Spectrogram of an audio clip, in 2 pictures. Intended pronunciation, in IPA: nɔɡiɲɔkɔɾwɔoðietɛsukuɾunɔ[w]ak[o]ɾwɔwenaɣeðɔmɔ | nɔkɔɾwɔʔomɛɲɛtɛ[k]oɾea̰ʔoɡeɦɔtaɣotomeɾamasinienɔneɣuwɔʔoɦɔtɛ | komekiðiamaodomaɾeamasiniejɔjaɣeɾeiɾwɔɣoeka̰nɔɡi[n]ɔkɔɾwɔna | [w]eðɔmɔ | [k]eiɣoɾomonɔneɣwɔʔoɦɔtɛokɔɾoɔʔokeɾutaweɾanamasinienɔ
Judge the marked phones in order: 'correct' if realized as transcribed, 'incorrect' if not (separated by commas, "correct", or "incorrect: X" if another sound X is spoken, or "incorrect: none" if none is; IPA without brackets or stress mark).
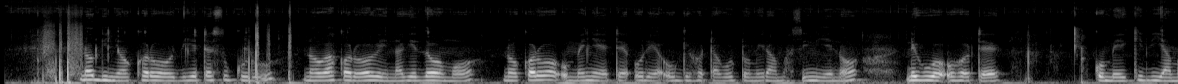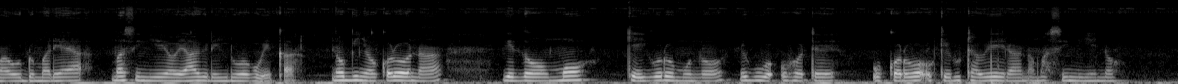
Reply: incorrect: ɣ, incorrect: ɔ, incorrect: ʔ, incorrect: ɲ, incorrect: ɣ, correct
